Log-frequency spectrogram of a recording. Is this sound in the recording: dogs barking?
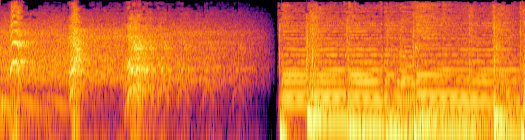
yes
